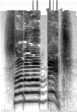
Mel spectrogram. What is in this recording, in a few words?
reaction negative, survivor voice; source engine; left 4 dead 2; namvet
